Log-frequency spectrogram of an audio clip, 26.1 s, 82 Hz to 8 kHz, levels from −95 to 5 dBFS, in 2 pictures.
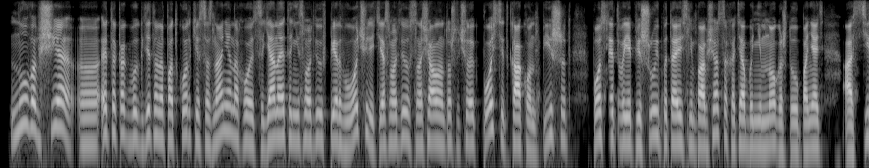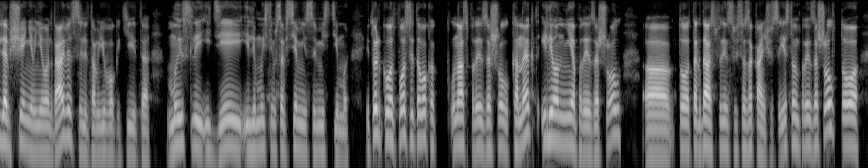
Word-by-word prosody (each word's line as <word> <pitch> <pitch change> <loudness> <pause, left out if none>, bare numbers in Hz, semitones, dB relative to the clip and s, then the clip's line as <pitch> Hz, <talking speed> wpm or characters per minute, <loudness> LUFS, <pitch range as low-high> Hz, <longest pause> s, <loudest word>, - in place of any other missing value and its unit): Ну, 250 +10 -3
вообще, 245 +1 +3
э, 160 0 -2
это, 215 +1 0
как 205 -2 -2
бы, 185 +1 -3
где-то 195 +5 -3
на 185 -1 +1
подкорке 180 0 -3
сознания 175 +8 -2
находится. 170 -6 -3
Я 175 +4 +5
на 190 0 +4
это 190 -1 0
не 175 -1 -7
смотрю 175 0 -4
в - - -13
первую 165 -4 -1
очередь. 175 - -2
Я 155 - +3
смотрю 165 +3 -3
сначала 170 +1 +1
на 160 - -2
то, 170 - -5
что 155 -3 -9
человек 165 +2 -3
постит, 235 -8 -2
как 160 -2 +6
он 140 -3 -3
пишет. 180 +4 -3 0.3
После 185 +1 +1
этого 160 -2 -8
я 165 0 +5
пишу 165 +5 0
и - - -2
пытаюсь 170 -2 +2
с - - -9
ним 160 -2 -9
пообщаться 185 +6 +2
хотя 155 0 +1
бы 150 0 -6
немного, 150 0 -1
чтобы 140 0 -4
понять, 145 +1 +2 0.3
а, 130 0 +6
стиль 180 +5 -2
общения 155 -2 +3
у 130 - -4
него 130 -1 -2
нравится 175 +2 +4
или 130 - -6
там 125 +1 -4
его 125 0 -6
какие-то 115 0 -7 0.2
мысли, 150 +1 -2
идеи, 140 +5 0
или 135 0 -4
мы 145 +1 -5
с 140 - -9
ним 140 - -9
совсем 140 +1 -3
несовместимы. 125 -4 -8 0.3
И 135 - -12
только 205 +2 +3
вот 185 -4 +3
после 185 -2 0
того, 180 +1 +1
как 160 - -6 0.2
у - - -5
нас 160 0 +5
произошел 145 -1 -2
коннект, 150 - +2
или 180 +1 +3
он 175 -2 +3
не 165 -1 +3
произошел, 130 +10 -2 0.3
а, 120 -1 +6
то 145 -1 +2
тогда, 150 +1 +6
в - - -11
принципе, 140 -3 -6
всё 140 +1 -6
заканчивается. 115 -6 -2
Если 150 +4 -3
он 160 - -3
произошел, 155 +9 0
то, 155 -2 +3
160 Hz, 200 wpm, -25 LUFS, 140-180 Hz, 0.3 s, как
